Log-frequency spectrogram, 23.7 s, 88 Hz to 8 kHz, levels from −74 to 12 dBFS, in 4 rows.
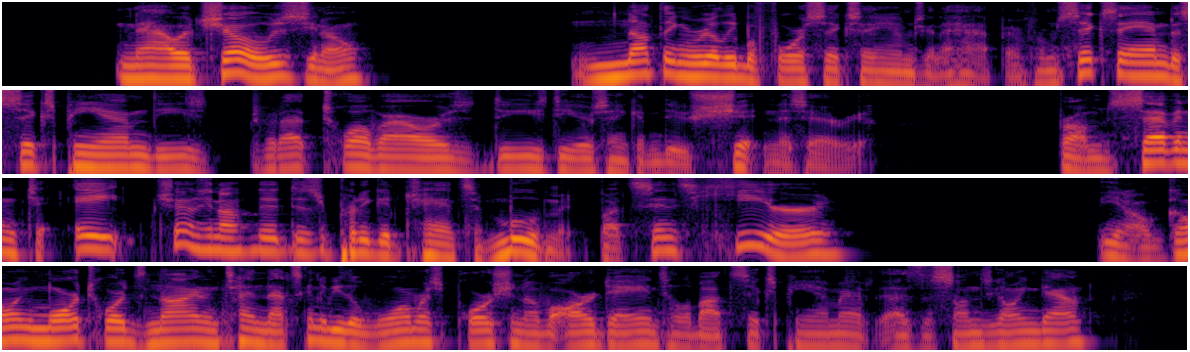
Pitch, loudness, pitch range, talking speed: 125 Hz, -21 LUFS, 110-145 Hz, 200 wpm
